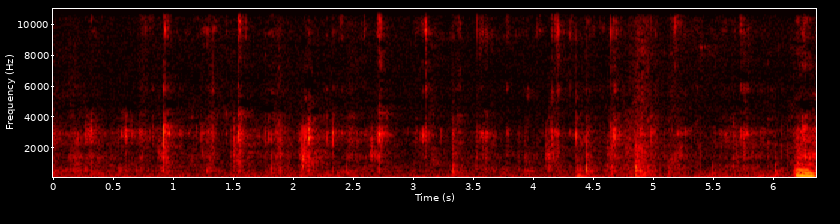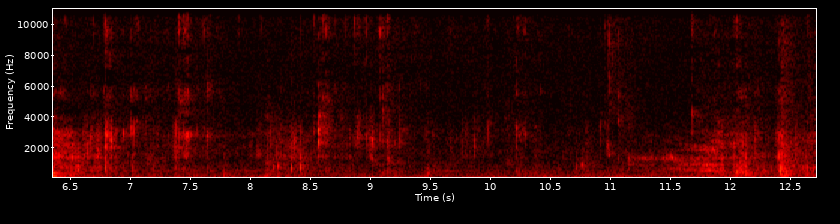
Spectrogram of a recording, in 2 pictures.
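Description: A person chewing and biting into braised oxtail stew, with many small wet clicks of mouth and food. About halfway through comes one short, louder sound that slides down in pitch.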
